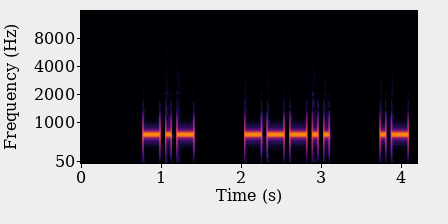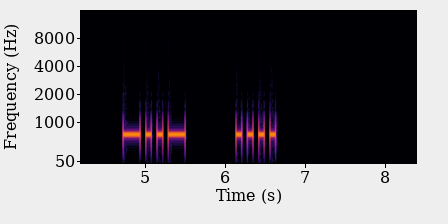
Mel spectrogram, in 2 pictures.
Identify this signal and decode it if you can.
Morse code, heard as a keyed tone, about 17 wpm, spaced as for 10 wpm, 700 Hz. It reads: K8AXH
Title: USA Call Signs - 5 Characters - 3x Character Spacing - 17wpm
